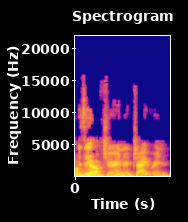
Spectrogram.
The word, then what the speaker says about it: Jiren: Jiren or Jiren? I think it's Jiren because in Japanese pronunciation, they keep calling him Jiren.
